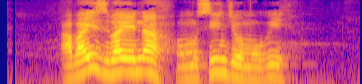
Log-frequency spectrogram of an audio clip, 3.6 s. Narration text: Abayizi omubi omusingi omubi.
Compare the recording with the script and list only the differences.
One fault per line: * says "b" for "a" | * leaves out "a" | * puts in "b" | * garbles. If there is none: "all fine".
* says "balina" for "omubi"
